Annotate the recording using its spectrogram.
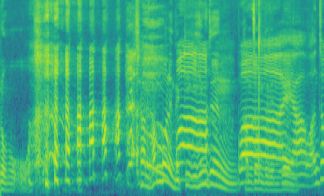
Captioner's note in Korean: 호탕한 웃음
